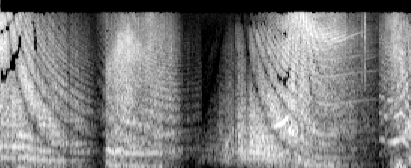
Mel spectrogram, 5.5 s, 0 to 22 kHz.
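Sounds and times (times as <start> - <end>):
synthesized whooshes: 0.1 - 5.3.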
